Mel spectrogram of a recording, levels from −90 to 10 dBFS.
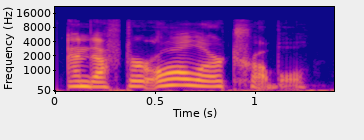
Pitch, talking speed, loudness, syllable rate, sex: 250 Hz, 215 wpm, -14 LUFS, 5.9 syllables/s, female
